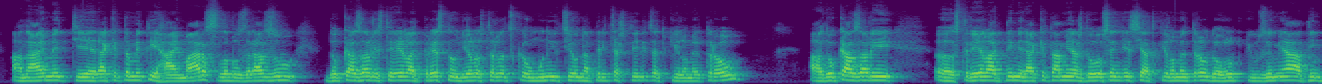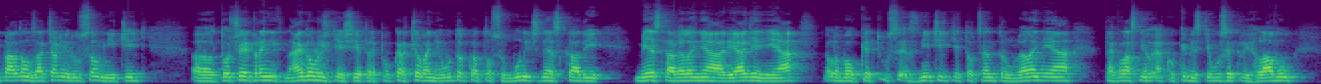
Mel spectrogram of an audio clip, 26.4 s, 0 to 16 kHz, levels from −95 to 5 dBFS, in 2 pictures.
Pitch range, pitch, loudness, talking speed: 145-160 Hz, 150 Hz, -19 LUFS, 145 wpm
